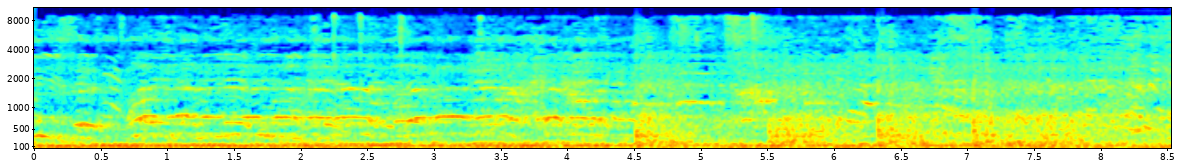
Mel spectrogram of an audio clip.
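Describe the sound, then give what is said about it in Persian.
Several sharp gunshot-like cracks ring out at irregular intervals over a loud, dense crowd, with shouting and chaotic street noise throughout, during a street protest in the town of Abdanan, where many security forces were present and residents set tires on fire in the streets. “در برخی از ویدیوهای منتشر شده صدای تیراندازی هم به گوش می‌رسد.”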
